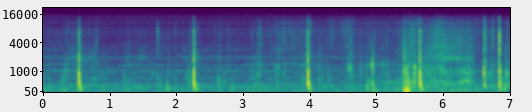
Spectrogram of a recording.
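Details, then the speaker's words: Mercedes with the parking brake light staying on: a sharp dry click repeats about every 1.5 seconds from the solenoid behind the dashboard; the fix is adjusting out slack in the parking brake pedal with 8 and 13 mm spanners. "also hear that clicking noise that's undergoing another video showing you how to fix the solenoid buying the dashboard that's clicking"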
